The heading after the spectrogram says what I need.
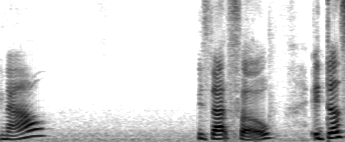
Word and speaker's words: pho: Is that pho? It does say pho on it. It's dollar store pho though, like literal dollar store food. So, dollar store pho.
